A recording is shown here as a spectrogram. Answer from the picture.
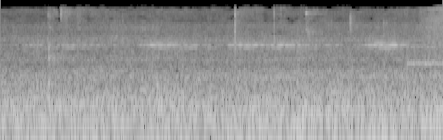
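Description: A steady low rumble with no speech, with a faint thin high whine coming in about halfway through.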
